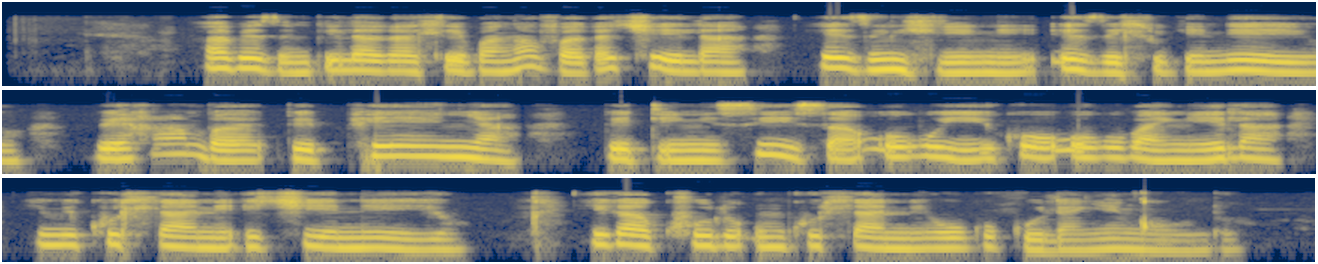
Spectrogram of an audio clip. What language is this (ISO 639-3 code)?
nde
